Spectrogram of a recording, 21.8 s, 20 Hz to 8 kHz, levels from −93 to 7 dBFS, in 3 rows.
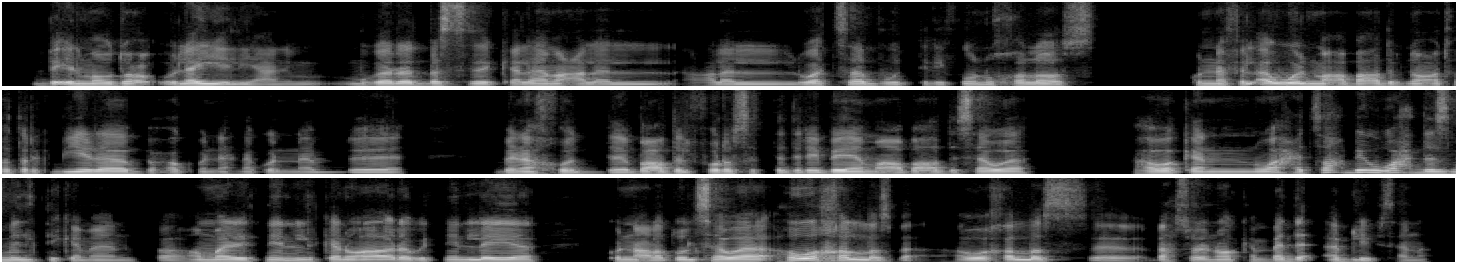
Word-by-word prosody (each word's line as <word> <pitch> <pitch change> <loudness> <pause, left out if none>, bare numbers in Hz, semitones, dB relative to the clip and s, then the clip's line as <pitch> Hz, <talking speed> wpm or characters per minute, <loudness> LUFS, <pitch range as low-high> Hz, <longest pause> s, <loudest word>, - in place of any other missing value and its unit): بقي 130 - +2
الموضوع 135 +3 +2
قليل، 135 -3 +4
يعني 115 -2 -11
مجرد 140 +1 +1
بس 145 0 -3
كلام 135 +3 -2
على 125 -2 -4
ال 115 -2 -9
على 120 +1 -9
الWhatsApp 130 +6 -2
والتليفون 125 +4 -6
وخلاص. 130 -6 -3 0.5
كنا 135 -1 -3
في - - -16
الأول 160 0 +7
مع 135 -2 0
بعض 145 -2 -2
بنقعد 135 0 -5
فترة 145 -1 -5
كبيرة 140 +1 +3
بحكم 125 0 -8
إن 130 - -18
إحنا 130 0 -14
كنا 125 -2 -12
ب 115 0 -4 0.5
بناخد 125 -2 -3
بعض 125 +3 0
الفرص 135 +2 -2
التدريبية 125 +2 +3
مع 120 -5 -2
بعض 125 +1 -4
سوا، 140 +1 0 0.6
هو 130 +1 +2
كان 135 -1 -4
واحد 160 +4 -1
صاحبي 200 -1 0
وواحدة 180 -5 +3
زميلتي 145 -2 -1
كمان، 115 -2 -11
فهم 130 +5 -4
الاتنين 140 +3 +1
اللي 155 -3 -1
كانوا 140 0 0
أقرب 145 -3 +2
اتنين 145 +2 -6
ليّا، 145 0 +3 0.3
كنا 135 -1 -3
على 125 - 0
طول 140 +2 -1
سوا، 145 -1 +3
هو 175 +3 +10
خلّص 145 -9 +2
بقى، 120 - -14
هو 135 +1 +2
خّلص 140 -1 -1
بحثه 145 +9 -7
لأن 135 - -4
هو 135 - 0
كان 135 -1 -16
بدأ 135 +2 -2
قبلي 135 -2 -5
بسنة، 115 -3 -17
135 Hz, 175 wpm, -22 LUFS, 125-145 Hz, 0.6 s, هو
